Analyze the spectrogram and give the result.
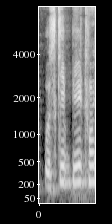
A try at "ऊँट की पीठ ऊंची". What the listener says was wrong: उसकी नहीं,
